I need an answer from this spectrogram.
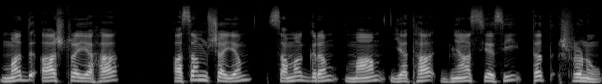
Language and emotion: Kannada, neutral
